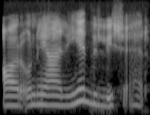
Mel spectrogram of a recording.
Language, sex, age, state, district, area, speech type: Urdu, female, 60+, Uttar Pradesh, Gautam Buddha Nagar, rural, spontaneous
